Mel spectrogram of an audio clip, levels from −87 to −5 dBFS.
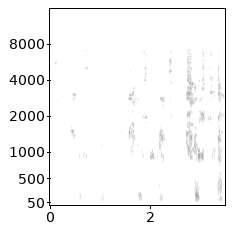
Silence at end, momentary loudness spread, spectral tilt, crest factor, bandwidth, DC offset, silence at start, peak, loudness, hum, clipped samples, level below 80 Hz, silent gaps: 0 s; 10 LU; -1 dB/octave; 22 dB; 9 kHz; under 0.1%; 0.1 s; -46 dBFS; -63 LUFS; none; under 0.1%; under -90 dBFS; none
